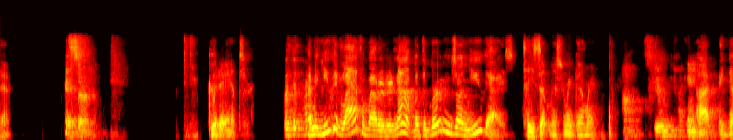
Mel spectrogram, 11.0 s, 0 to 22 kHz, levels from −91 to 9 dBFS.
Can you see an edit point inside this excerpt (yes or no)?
yes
